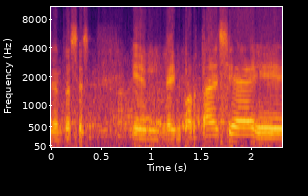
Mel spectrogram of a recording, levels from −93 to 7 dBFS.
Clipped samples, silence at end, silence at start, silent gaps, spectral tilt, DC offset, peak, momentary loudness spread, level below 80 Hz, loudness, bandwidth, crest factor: under 0.1%; 0 s; 0 s; none; -3.5 dB/octave; under 0.1%; 0 dBFS; 10 LU; -44 dBFS; -12 LUFS; 11 kHz; 12 dB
